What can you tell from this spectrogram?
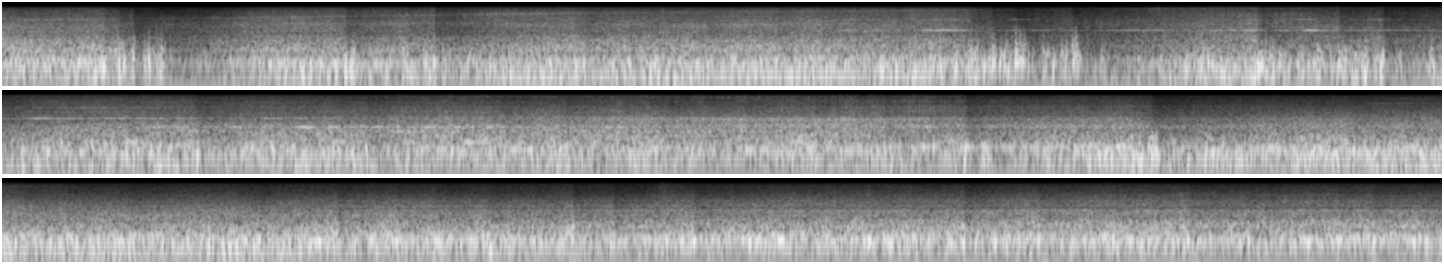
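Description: Passenger train coaches rolling through a station: a steady rumble of wheels on the rails, with a whine rising in pitch over the first few seconds and a few thin high squeals.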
